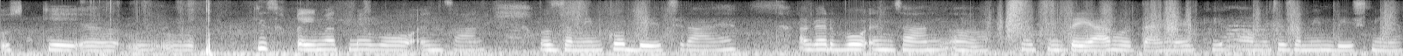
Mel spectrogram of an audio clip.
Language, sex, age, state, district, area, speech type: Urdu, female, 18-30, Uttar Pradesh, Aligarh, urban, spontaneous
